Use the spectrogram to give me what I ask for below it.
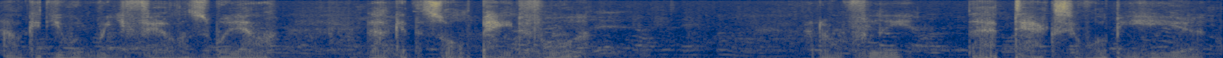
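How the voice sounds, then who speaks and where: In an ASMR personal attention roleplay, a man plays a kindly, protective businessman boss, speaking in a very deep, gravelly, breathy murmur that is gentle, reassuring and soft. He is unhurried with lively intonation and heavily acted, his mood warm and gentle. A noisy crowd is audible, with clear background noise and ambience.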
